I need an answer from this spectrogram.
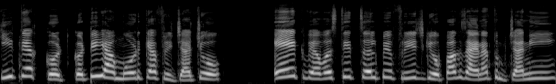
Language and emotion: Goan Konkani, angry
